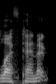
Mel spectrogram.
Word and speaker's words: lieutenant: Um I will defend that they pronounce left tenant correctly. yourself. You're like, "No, it's lieutenant."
